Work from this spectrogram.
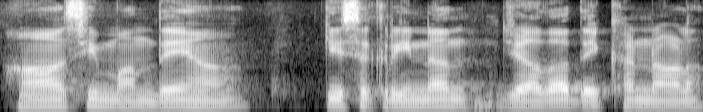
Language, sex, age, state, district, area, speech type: Punjabi, male, 30-45, Punjab, Shaheed Bhagat Singh Nagar, rural, spontaneous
